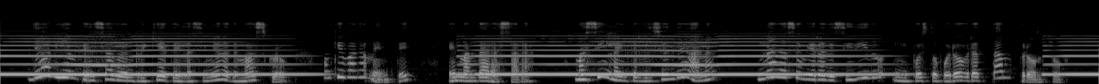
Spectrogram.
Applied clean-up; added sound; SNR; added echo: none; Wind instrument, woodwind instrument; -5 dB; none.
